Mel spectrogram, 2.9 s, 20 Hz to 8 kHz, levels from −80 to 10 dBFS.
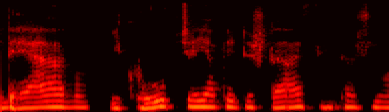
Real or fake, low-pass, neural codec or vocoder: fake; 7.2 kHz; codec, 24 kHz, 0.9 kbps, WavTokenizer, small release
